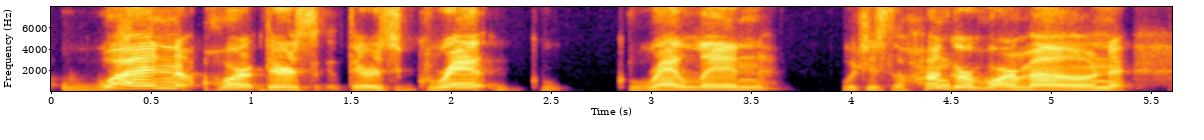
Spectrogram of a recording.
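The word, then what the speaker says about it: ghrelin: to have an increase in in grein. Grein, ghrein, that's how you say it.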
